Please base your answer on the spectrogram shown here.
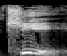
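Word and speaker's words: cay: title of our featured book, the K uh K here, we're going to stick with that pronunciation because it is in the dictionary, but you will also see uh the word K, C A Y, pronounced as key, which is kind of weird, but uh some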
